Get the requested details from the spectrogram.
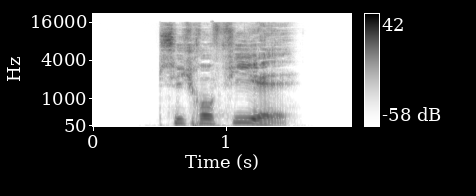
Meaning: psychrophilic
- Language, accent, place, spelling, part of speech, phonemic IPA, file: German, Germany, Berlin, psychrophil, adjective, /psyçʁoˈfiːl/, De-psychrophil.ogg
